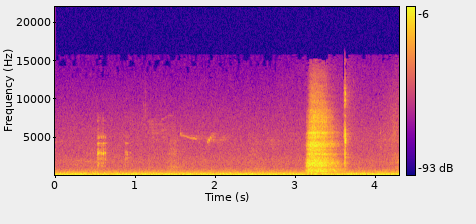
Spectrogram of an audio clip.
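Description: Quiet room tone, then a single audible breath, a sigh or sharp intake of air, a little after three seconds in.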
